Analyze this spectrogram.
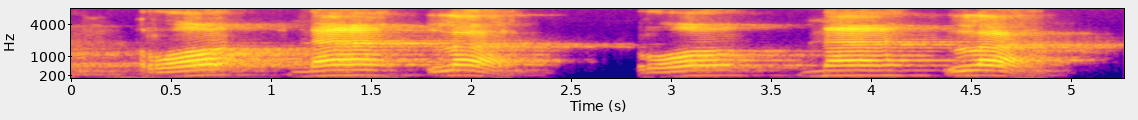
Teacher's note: Kalau ro tempatnya agak di atas sedikit, kalau na agak turun sedikit dan ketika la bawahnya sedikit. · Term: ujung lidah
